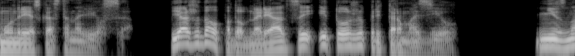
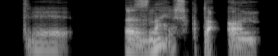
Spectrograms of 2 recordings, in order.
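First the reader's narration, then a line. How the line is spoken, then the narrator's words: Hoarse question. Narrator (Russian): хрипло уточнил Теремун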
